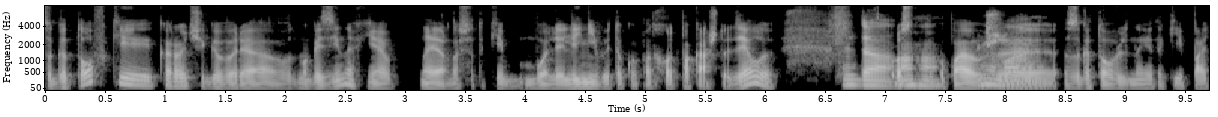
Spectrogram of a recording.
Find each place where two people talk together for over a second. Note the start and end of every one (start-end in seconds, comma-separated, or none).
6.9-8.4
